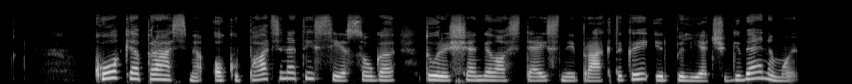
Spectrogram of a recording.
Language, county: Lithuanian, Panevėžys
